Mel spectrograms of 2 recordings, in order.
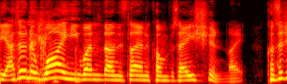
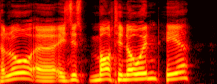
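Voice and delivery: attempted, put-on Indian accent. Speaker retelling a phone call from a caller asking for his dad: put-on indian accent. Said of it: "hence the accent I may try to do".

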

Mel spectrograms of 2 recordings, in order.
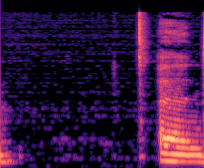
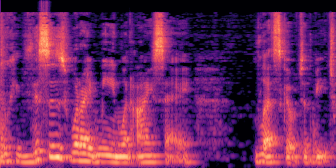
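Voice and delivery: usual speaking voice

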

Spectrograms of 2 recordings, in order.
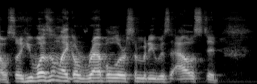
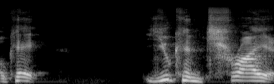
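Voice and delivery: play-acted, slow, very defiant tone; 2 semitones higher than usual. Retelling a story in which a teacher dares a student to try: imitating a defiant reply. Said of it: "very defiantly says".

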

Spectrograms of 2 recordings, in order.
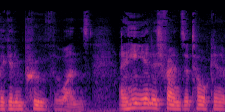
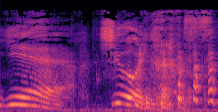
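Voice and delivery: put-on whiny voice, much higher; 10 semitones higher, 8 dB louder than usual. Retelling a parody bit where Boba Fett mimics Darth Vader, in a whiny Boba Fett voice. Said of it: "giving Boba Fett like a really whiny voice".

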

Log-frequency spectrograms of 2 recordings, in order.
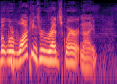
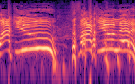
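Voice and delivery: put-on very high drunken yelling, "you" drawn out; 3 dB louder than usual. Telling a story, the speaker acts out a drunk man yelling at someone: imitating a drunk man yelling. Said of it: "So he starts yelling at Lenin".

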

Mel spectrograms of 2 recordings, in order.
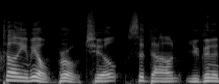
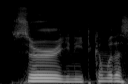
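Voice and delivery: put-on very gentle, soft speech. Retelling police officers asking a man to leave the bus: imitating cops speaking very gently. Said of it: "they start talking to him very gently".

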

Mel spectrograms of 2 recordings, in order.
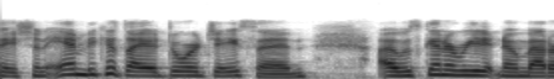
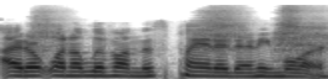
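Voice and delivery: normal talking voice

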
